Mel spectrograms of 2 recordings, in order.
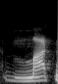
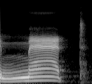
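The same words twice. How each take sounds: First: माट said with a long aa, the wrong way; माट stretched as "maat" to show the mistake. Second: मैट said with a short flat a, like English "mat"; मैट with the open a of "cat", not a long aa. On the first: Teacher showing students the reading to avoid, long aa. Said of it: "नहीं पढ़ेंगे". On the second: Teacher correcting students' reading, short a sound. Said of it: "यहाँ माट नहीं पढ़ेंगे". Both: Shown as a demonstration.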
